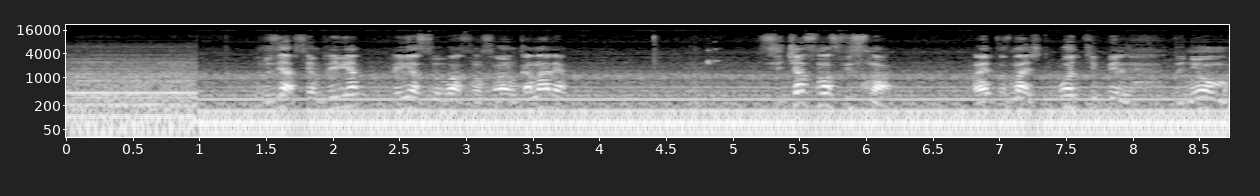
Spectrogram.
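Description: A young man speaks calmly close by.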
